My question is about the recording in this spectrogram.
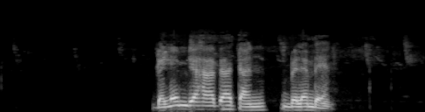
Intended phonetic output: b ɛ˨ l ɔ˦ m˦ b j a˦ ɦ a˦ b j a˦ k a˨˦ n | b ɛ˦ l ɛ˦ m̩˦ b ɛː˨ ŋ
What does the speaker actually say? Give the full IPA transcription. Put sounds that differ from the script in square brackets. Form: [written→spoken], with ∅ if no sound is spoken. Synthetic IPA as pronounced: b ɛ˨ l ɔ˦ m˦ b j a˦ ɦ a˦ b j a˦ [k→t] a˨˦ n | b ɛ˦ l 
